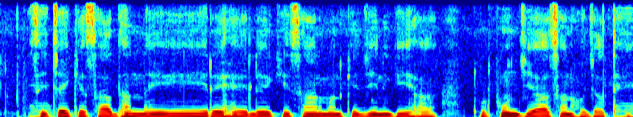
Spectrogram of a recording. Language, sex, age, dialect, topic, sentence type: Chhattisgarhi, male, 36-40, Northern/Bhandar, agriculture, statement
